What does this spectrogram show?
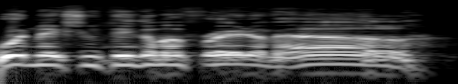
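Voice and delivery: gravelly, creaky, high voice.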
